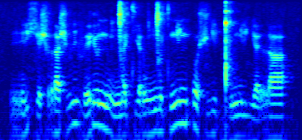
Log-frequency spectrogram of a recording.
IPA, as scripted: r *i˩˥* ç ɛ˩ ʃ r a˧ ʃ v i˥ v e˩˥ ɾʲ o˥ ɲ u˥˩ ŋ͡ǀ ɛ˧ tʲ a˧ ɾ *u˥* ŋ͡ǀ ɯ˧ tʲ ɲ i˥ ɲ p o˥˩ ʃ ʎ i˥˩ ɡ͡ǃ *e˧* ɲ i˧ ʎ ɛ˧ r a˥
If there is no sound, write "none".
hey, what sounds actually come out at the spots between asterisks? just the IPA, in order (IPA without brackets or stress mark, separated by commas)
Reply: i˩˥, u˧, i˧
